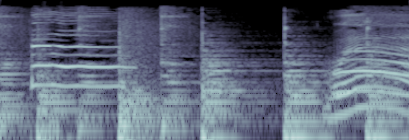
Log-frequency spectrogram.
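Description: An animated character's wordless, cat-like voice over children's cartoon music: a held high note, then a call sliding down in pitch near the end.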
